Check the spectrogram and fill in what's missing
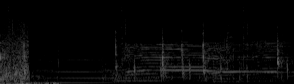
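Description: Sheep bleat repeatedly over a busy backdrop of game music and effects in Age of Empires IV, the calls clear and mid-distance amid shifting tones.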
